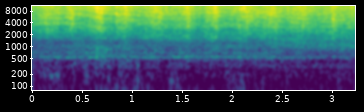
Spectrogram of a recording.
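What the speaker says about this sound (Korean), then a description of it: "네, 이제 프라이팬에다가 도라지를 넣고 볶아주세요." Bellflower root (doraji) stir-frying in a frying pan, giving a steady, dense sizzle and hiss that runs evenly throughout at close range, with no voices.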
